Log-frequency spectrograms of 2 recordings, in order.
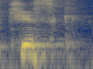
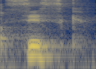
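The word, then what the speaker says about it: Cisk: It's Chisk, not Sisk. Many people call it a Sisk. But it's a Chisk, pronounced in Maltese with a C, Chisk.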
